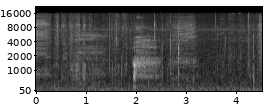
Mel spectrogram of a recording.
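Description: A cleaver cutting into a whole grilled fish with charred skin: scattered crisp clicks and knocks of the blade through the skin and bones, with a short hissing rush about two seconds in.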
